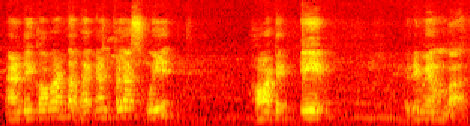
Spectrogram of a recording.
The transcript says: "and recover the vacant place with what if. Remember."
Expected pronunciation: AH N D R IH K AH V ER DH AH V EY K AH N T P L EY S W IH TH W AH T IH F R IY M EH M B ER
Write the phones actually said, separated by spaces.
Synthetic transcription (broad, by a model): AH N D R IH K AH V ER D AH B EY K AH N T P L EY S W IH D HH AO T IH P R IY M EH M B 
